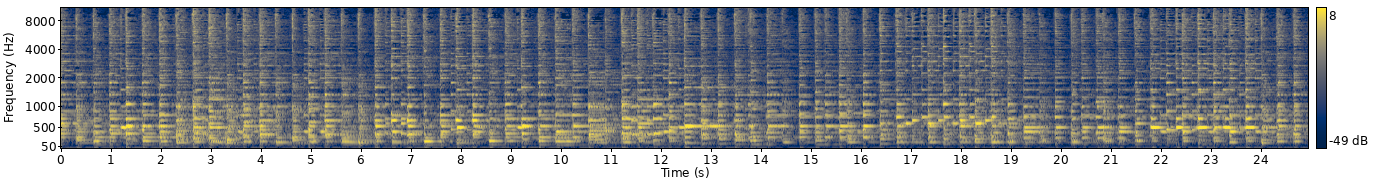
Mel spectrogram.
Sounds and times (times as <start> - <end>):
Piano: 0.0 - 24.9.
